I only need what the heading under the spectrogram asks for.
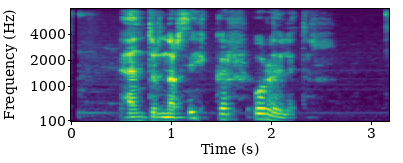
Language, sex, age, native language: Icelandic, male, 40-49, Icelandic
